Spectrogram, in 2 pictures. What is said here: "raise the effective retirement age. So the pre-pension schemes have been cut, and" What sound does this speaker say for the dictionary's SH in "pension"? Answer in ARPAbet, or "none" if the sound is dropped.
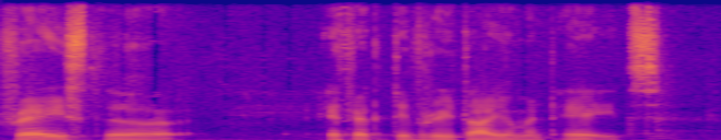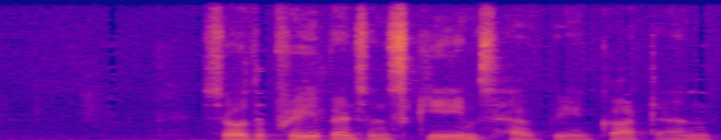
S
